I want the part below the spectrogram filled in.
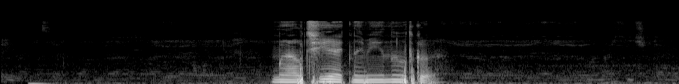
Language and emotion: Russian, angry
